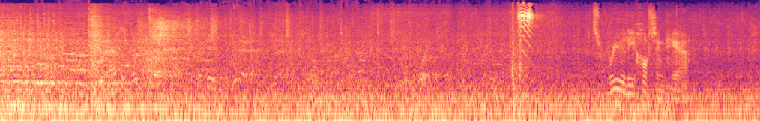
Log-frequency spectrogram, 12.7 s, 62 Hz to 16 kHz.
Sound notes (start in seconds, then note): 8.6 toy squeaks; 10.2 tinker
